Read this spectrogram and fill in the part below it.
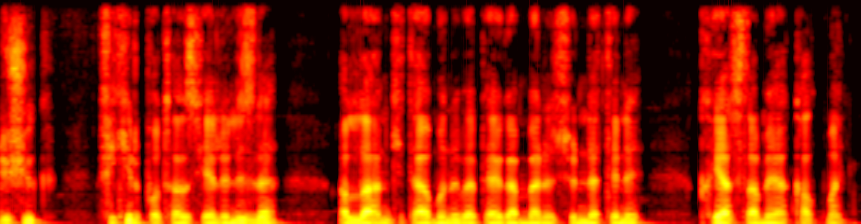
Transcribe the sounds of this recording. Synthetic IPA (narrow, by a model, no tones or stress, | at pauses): d̪yʃyc | ficʰiɾpʰo̞t̪ʰansijelʲinizlʲɛ | ɑlˠːaːhɯncʰit̪ʰaːbɯnɯvɛpʰejɡambɛɾinsynːɛt̪ʰini | kʰɯjaslˠamajakʰalˠkmaj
